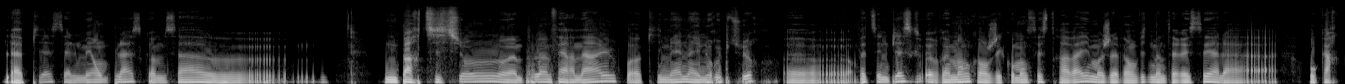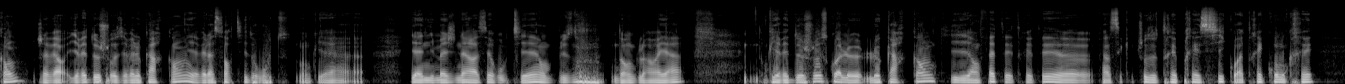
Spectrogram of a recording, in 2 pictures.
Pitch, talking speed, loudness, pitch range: 105 Hz, 225 wpm, -21 LUFS, 100-115 Hz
